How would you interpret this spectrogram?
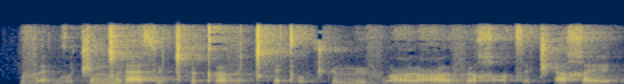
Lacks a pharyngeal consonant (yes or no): no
